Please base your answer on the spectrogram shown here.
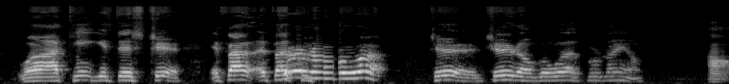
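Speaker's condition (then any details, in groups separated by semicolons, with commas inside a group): Cerebral palsy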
